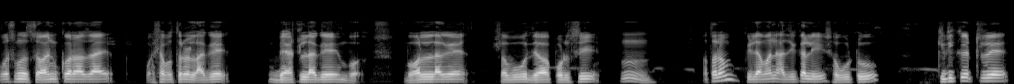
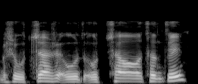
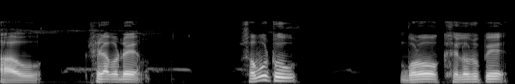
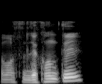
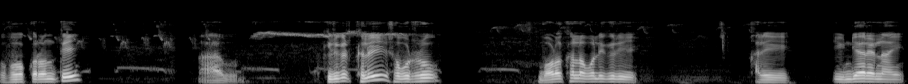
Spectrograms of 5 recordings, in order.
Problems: none marked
